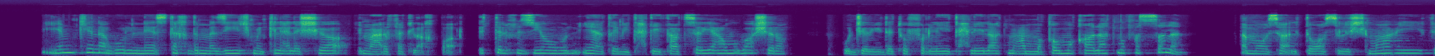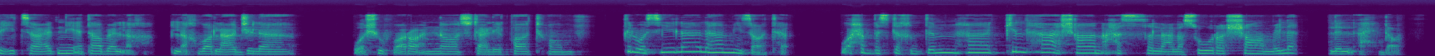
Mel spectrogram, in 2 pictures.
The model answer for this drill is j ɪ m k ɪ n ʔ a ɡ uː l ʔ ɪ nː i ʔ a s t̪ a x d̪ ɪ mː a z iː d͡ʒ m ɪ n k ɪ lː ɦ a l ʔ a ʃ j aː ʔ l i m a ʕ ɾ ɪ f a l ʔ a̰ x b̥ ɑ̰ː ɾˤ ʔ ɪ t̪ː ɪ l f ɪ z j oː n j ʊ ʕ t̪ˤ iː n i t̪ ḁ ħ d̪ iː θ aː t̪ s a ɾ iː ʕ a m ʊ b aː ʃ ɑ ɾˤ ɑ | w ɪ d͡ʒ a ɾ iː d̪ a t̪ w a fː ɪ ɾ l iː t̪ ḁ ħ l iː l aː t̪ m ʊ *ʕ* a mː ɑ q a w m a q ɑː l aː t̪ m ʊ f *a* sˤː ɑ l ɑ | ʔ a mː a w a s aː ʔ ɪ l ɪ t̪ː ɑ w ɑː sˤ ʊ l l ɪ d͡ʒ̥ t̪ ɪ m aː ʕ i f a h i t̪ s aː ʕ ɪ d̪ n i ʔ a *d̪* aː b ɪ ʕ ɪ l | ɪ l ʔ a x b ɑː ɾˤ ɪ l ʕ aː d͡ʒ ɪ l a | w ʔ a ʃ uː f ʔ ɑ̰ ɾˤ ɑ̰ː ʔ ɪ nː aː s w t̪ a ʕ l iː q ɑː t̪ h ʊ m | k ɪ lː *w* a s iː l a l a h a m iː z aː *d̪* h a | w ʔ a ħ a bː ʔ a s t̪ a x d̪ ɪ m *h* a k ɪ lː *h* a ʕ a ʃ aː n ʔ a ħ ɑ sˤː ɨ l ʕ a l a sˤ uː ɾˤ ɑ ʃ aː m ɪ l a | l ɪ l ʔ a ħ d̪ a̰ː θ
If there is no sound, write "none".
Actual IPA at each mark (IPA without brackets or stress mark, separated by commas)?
ʕ, ɑ, t̪, w, t̪, h, h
